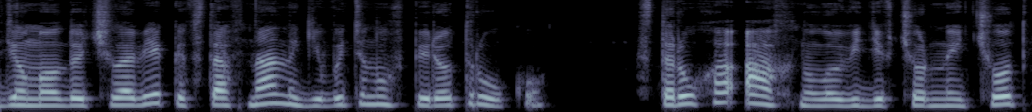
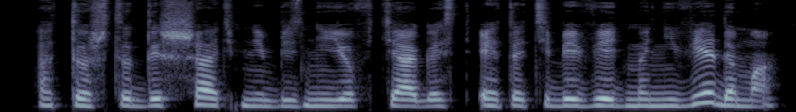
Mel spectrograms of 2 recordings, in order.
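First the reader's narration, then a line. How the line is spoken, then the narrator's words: Hollow sepulchral voice, through teeth. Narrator (Russian): Глухо загробным голосом процедил Иван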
